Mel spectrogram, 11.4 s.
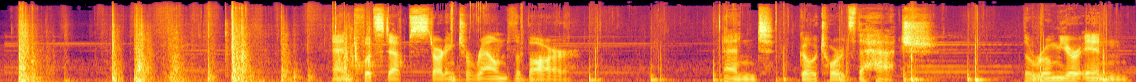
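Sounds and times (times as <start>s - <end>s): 
body slammed against a bar: 0.0s - 3.3s
speech: 3.4s - 5.8s, 7.2s - 9.4s, 10.2s - 11.3s.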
